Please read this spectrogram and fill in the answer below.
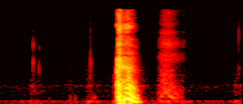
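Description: A man clears his throat: one sharp, loud cough-like burst with a falling pitch a little over a second in, followed at once by a shorter, softer one.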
